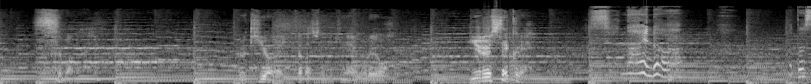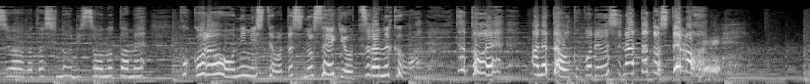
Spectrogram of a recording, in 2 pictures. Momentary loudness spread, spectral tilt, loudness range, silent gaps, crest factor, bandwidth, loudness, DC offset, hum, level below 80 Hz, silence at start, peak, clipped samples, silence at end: 17 LU; -2 dB/octave; 9 LU; none; 12 dB; over 20 kHz; -11 LUFS; under 0.1%; none; -36 dBFS; 0 s; 0 dBFS; 0.7%; 0 s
